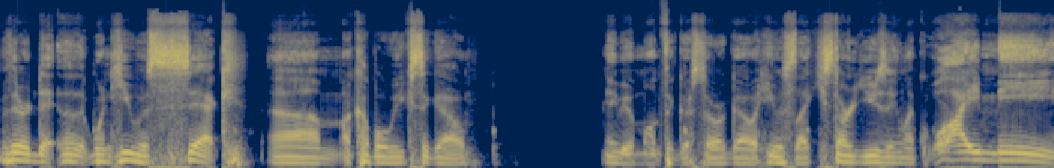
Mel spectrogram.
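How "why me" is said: put-on whiny voice, much higher. Retelling how he complained while sick weeks ago; imitating a whiny voice. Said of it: "Like in that whiny voice".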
